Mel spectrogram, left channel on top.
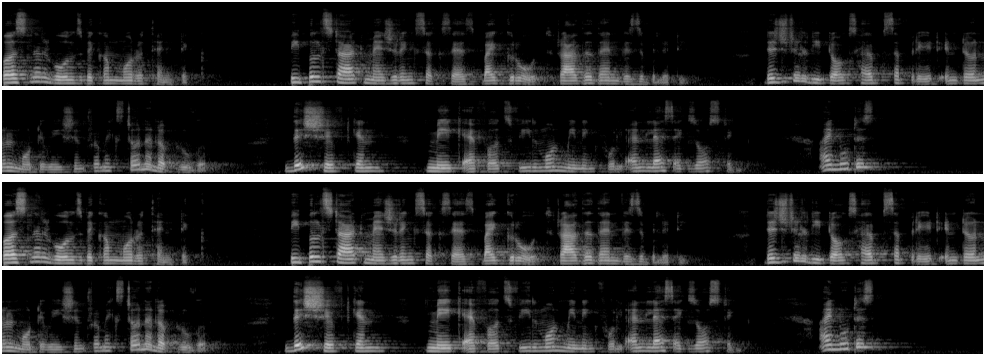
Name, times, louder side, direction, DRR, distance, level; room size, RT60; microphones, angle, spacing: voice 1, 0.0-1.7 2.9-6.9 7.6-11.9 12.6-13.6 14.1-17.1 18.0-18.5, right 2 dB, 20° right, 0.7 m, -28 dB
25.0 x 20.5 x 5.5 m
head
